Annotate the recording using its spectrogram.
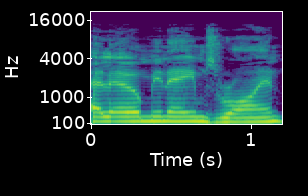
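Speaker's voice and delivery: mock English accent, put-on British accent. Show hosts trying out British accents; one introduces himself in a put-on British accent. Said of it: "my British accent".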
